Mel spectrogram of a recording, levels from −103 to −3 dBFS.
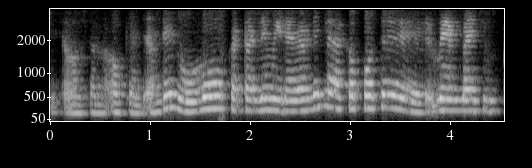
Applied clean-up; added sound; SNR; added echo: neural mask model DeepFilterNet 3.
